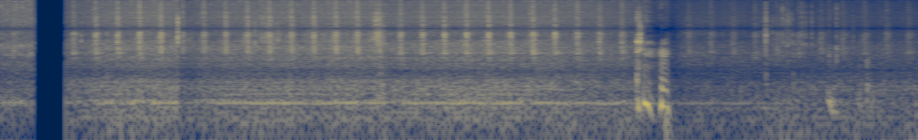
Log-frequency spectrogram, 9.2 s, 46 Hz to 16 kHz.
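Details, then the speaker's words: Chevy Silverado/GMC Sierra 5.3 V8 at idle, good oil pressure: fast, light, regular top-end ticking, too loud for the broken rear exhaust leak and not a bearing; owner suspects lifter, maybe camshaft; a new O-ring later solved it. "don't weren't kidding when I said it was ticking I really do not think that's the exhaust leak either that's too loud from exhaust leak"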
